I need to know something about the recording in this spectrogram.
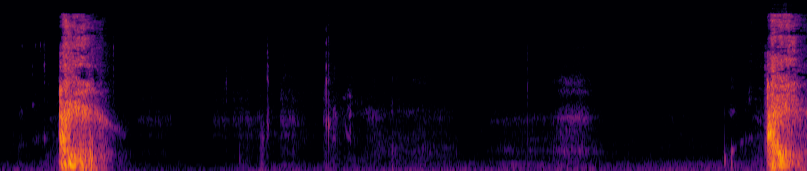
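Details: Sneezing fit at a house with two cats, after feeling the urge for a while: two loud, explosive sneezes about five seconds apart, with quiet room sounds between.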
